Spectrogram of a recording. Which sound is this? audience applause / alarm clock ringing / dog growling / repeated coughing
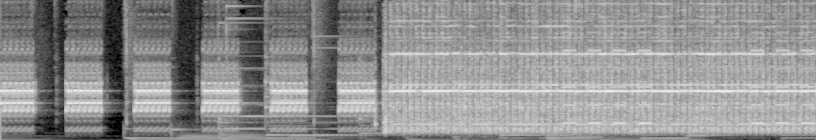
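alarm clock ringing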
